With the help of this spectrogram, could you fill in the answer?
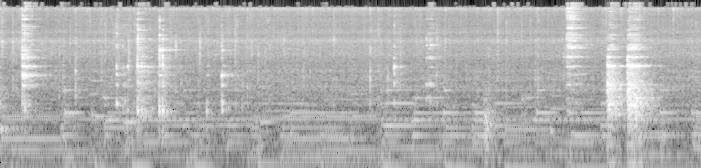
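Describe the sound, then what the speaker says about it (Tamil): Marinated chicken sizzles in a hot pan as it is stirred, with steady frying hiss and several sharper scraping bursts of the spoon against the pan, close by, with no voices. "சிக்கனுக்கு மேரினேட் பண்ணி வச்சுருக்கோமே அதை சேர்த்துடலாம்"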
